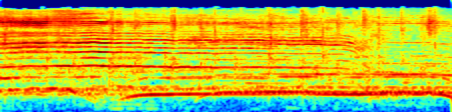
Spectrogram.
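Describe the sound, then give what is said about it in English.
A live audience in Phoenix votes on a debate by applauding and cheering. Sustained clapping blends with loud whoops and shouts throughout, strong and continuous. “Strong applause there.”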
